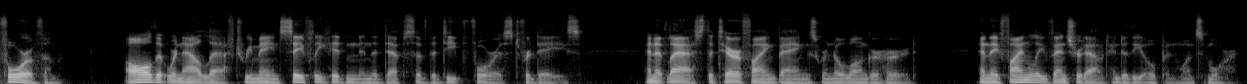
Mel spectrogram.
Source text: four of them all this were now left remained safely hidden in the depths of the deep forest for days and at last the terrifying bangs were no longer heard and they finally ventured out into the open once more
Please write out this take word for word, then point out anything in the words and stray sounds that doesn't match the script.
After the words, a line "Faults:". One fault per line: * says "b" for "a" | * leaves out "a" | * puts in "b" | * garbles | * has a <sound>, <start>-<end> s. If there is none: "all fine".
four of them all that were now left remained safely hidden in the depths of the deep forest for days and at last the terrifying bangs were no longer heard and they finally ventured out into the open once more
Faults:
* says "that" for "this"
